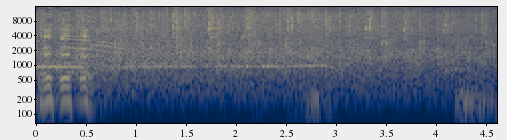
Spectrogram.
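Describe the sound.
A crowd claps steadily for several seconds, a dense, even patter of many hands, with a brief voice at the start and a couple of faint vocal sounds mixed into the applause.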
